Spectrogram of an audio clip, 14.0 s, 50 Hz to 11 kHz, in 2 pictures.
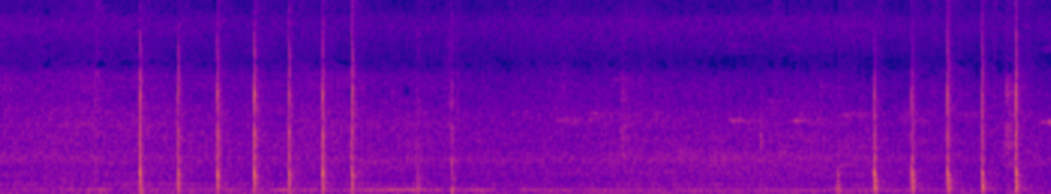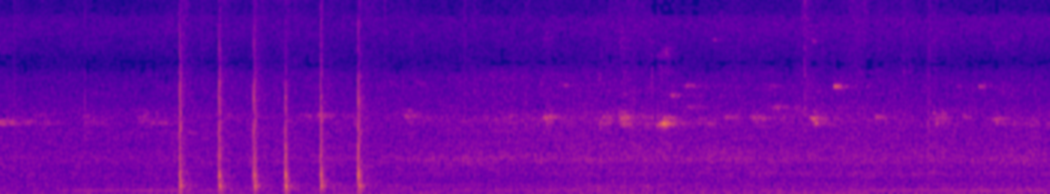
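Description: A cow horn knocked against a metal bowl to shake out the fermented cow-dung manure of biodynamic preparation 500: three quick runs of five or six sharp knocks, about five a second. A steady low hum runs beneath.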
